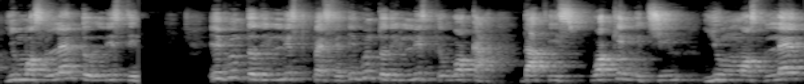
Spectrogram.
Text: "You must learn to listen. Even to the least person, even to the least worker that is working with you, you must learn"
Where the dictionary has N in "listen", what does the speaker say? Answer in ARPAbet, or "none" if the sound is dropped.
none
